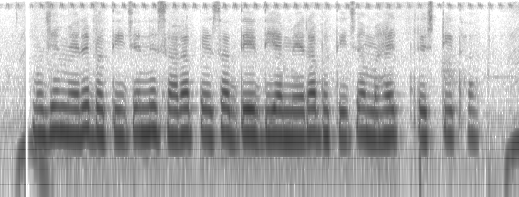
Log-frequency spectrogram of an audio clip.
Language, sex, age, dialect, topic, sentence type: Hindi, female, 18-24, Awadhi Bundeli, banking, statement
